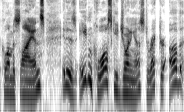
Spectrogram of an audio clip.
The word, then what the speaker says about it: Kowalski: Yep, Aidan Kowalski. Hey, I got it right. Jim pronounced the name correctly.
